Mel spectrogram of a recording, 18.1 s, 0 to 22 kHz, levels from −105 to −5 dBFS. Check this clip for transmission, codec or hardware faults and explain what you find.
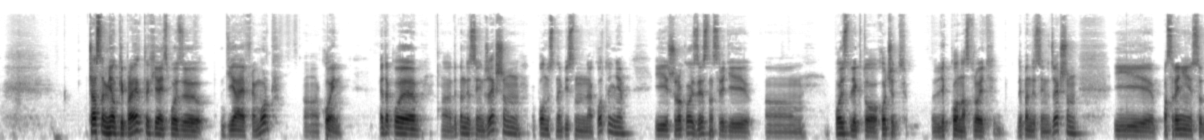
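The speech shows one fault, an overlap between stream segments, at 4.91, 8.90, 12.90 and 16.89 s, roughly every 4 s, just after "injection полностью написано на" and between "известно среди а пользователей" and "кто хочет легко настроить". Overlapping segment time stamps make the player trim 2 to 6 ms of real audio, so the waveform jumps and each point sounds like a tiny skip.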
